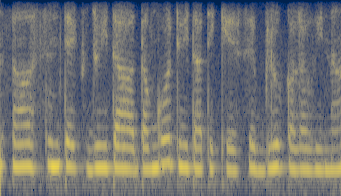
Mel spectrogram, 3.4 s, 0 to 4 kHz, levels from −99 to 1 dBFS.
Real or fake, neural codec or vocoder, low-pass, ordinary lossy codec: real; none; 3.6 kHz; Opus, 16 kbps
